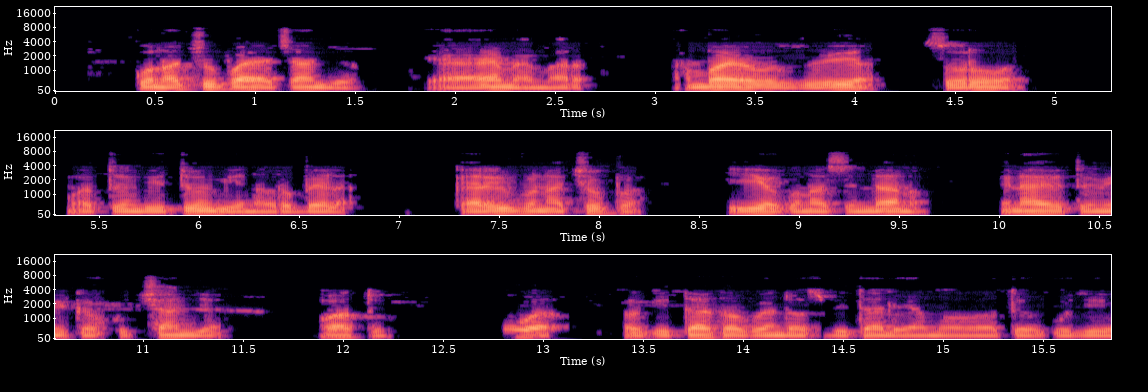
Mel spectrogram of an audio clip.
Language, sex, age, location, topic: Swahili, male, 25-35, Wajir, health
